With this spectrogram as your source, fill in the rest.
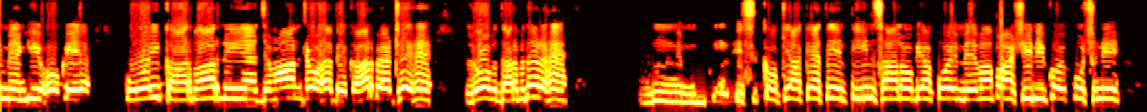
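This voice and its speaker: A man speaks at an extremely high pitch in a dark, mellow tone. His intonation stays fairly even. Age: 80s+. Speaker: local resident. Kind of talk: street interview.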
